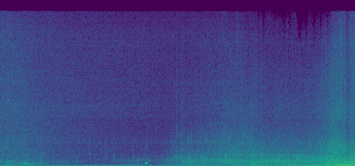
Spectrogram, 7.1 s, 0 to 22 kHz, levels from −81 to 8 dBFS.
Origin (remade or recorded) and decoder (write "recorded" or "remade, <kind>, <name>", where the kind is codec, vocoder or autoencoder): remade, autoencoder, DAC-VAE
